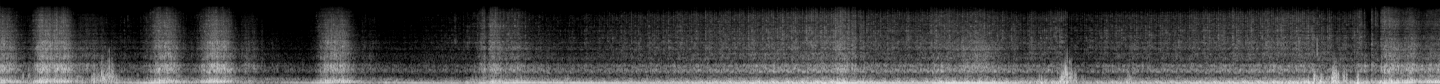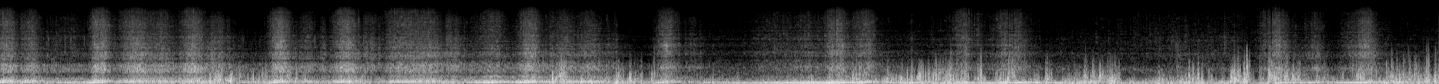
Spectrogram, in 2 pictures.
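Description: Lifted monster truck's engine running, rising and falling in speed as it is revved, with the truck starting to drive off near the end.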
